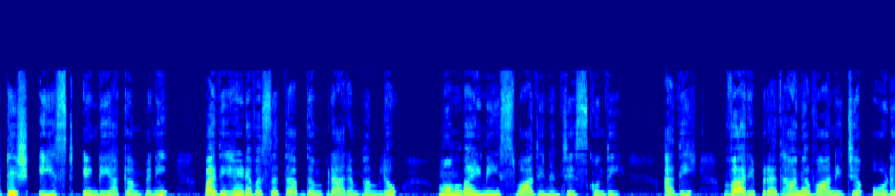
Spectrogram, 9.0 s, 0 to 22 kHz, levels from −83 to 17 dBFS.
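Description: A short speech recording, and there's nothing technically wrong to point to anywhere along the way.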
